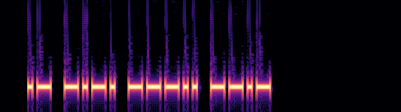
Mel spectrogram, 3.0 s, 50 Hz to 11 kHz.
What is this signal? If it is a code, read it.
Morse code, heard as a keyed tone, about 36 wpm, 700 Hz. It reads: AC8Q
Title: USA Call Signs - 4 Characters - 2x Character Spacing - 35wpm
